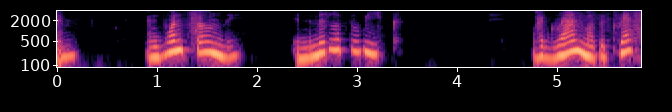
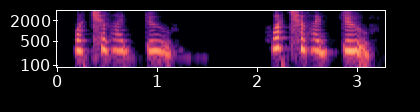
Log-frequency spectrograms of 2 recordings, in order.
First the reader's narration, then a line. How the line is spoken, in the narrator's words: she cried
